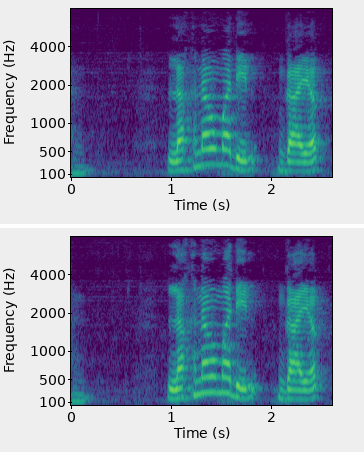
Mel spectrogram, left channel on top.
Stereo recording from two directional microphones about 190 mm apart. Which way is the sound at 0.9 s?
40° right (ahead or behind).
